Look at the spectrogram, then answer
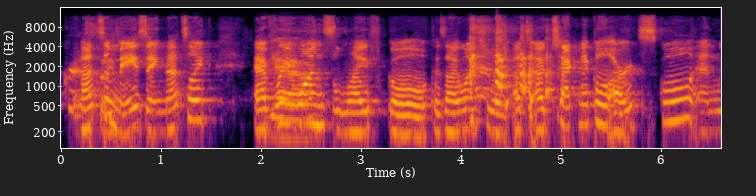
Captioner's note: laughter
